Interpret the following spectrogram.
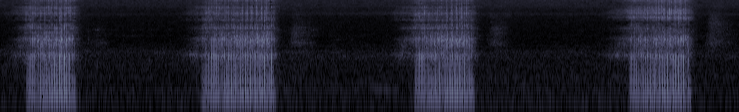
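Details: Spanish Mastiff, a giant breed, snoring in its sleep; four coarse, rattling snores roughly every two seconds, each lasting up to three-quarters of a second, low and throaty.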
